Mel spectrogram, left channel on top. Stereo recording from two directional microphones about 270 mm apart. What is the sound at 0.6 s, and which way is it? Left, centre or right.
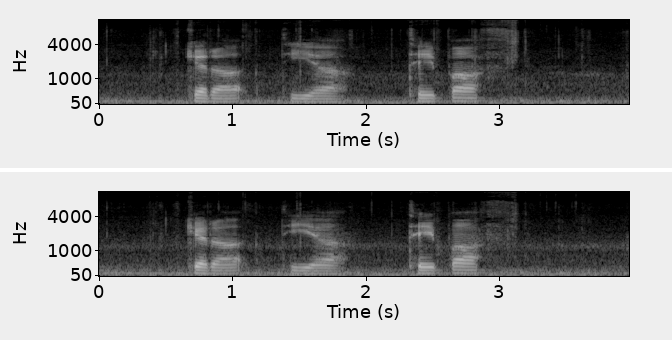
Speech, left.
